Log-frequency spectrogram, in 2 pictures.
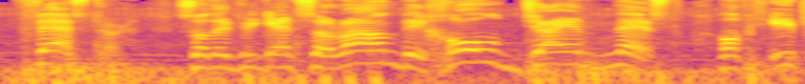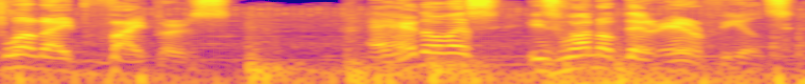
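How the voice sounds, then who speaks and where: An actor playing a stern, rousing Soviet army commander, giving an emphatic battle briefing in a video game. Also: male voice, a little high, vocal fry, background noise, full character voice. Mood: fervent, merciless. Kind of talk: dramatic military briefing, video game cutscene. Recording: music behind the voice. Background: loud music.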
